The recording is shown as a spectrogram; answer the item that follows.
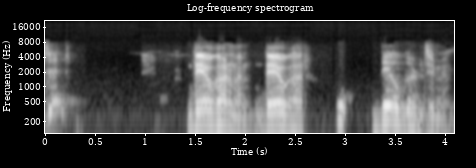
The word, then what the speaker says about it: Deoghar: How do you pronounce it? Deoghar, ma'am.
